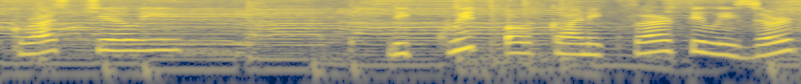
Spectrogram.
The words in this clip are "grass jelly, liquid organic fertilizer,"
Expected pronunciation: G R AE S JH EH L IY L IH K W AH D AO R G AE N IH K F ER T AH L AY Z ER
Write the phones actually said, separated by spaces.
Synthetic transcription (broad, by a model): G R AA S CH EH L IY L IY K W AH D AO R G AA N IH K F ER T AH L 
